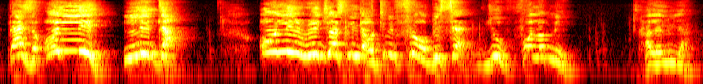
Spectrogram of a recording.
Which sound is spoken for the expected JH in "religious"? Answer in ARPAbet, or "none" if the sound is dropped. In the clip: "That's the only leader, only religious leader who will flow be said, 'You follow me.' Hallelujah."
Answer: none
